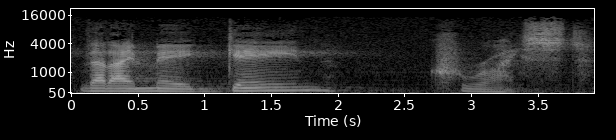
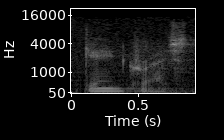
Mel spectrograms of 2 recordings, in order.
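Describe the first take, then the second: First: Slow weighty close of the verse; emphasized ending. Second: "Gain Christ" repeated much softer; hushed repeat to let it sink in; soft reflective echo of the verse; quiet echo. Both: Shown as a demonstration. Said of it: "emphasized certain words".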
